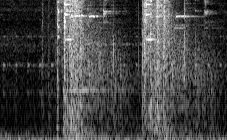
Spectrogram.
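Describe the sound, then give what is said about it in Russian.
Gunfire rings out in a shootout aboard a train in a film scene. Two loud, sustained bursts of rapid shots crack over a heavy, booming background. “Кёртис стреляет в ответ. Начинается перестрелка.”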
